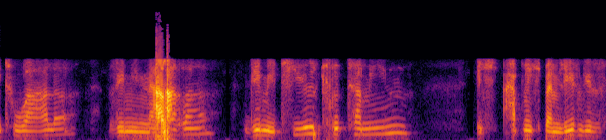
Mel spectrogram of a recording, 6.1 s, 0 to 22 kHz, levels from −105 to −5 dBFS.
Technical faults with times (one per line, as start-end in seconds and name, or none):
0.00-6.06 GSM full-rate codec
1.48-1.76 GSM bit errors
3.14-3.35 GSM bit errors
